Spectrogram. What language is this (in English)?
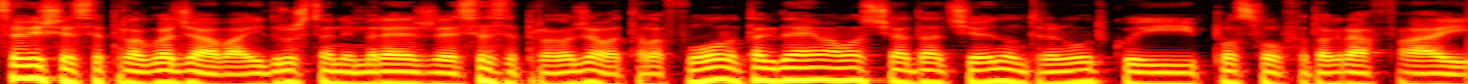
Croatian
